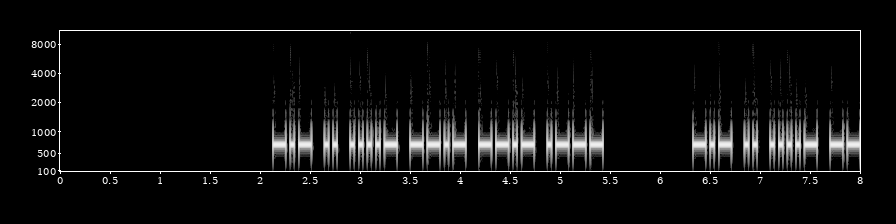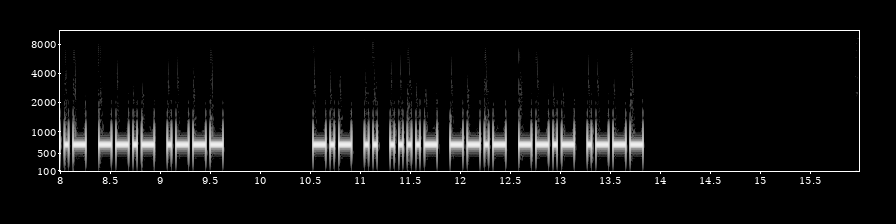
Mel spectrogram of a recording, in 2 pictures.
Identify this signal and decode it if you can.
Morse code, heard as a keyed tone, about 28 wpm, 700 Hz. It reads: KI4QQJ KI4QQJ KI4QQJ
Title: USA Call Signs - 6 Characters - Repeated 3x - 28wpm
